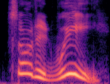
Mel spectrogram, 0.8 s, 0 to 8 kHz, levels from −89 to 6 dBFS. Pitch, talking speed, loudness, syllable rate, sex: 260 Hz, 220 wpm, -13 LUFS, 4.2 syllables/s, female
